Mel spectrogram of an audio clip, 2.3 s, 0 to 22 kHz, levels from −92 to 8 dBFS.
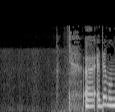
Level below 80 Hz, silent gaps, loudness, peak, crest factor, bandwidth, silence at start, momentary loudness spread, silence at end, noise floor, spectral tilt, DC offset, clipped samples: -50 dBFS; none; -19 LUFS; -2 dBFS; 20 dB; 8.8 kHz; 1.1 s; 15 LU; 0 s; -54 dBFS; -5.5 dB/octave; under 0.1%; under 0.1%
